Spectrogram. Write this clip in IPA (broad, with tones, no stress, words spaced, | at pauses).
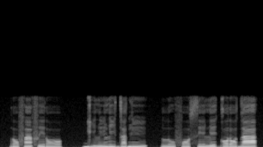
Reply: ɾɔ˨fã˧fe˨ɾɔ˨ | ɡi˨lĩ˨˦li˦˨ da˨˦dĩ˦˨ | lo˨fɔ˨se˨ le˧ɡɔ˦ ɾɔ˧da˦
